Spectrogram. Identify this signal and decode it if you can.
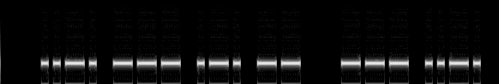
Morse code, heard as a keyed tone, about 20 wpm, 1000 Hz. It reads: FORM OF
